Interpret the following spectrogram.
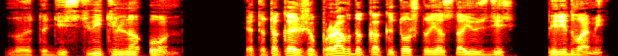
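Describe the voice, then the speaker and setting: A male audiobook reader voicing a scheming, level-headed young man who speaks in a low, measured, conspiratorial way. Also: fairly bright tone, dry recording, studio quality, lightly acted. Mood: stern. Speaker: audiobook character. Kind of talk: audiobook character reading.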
